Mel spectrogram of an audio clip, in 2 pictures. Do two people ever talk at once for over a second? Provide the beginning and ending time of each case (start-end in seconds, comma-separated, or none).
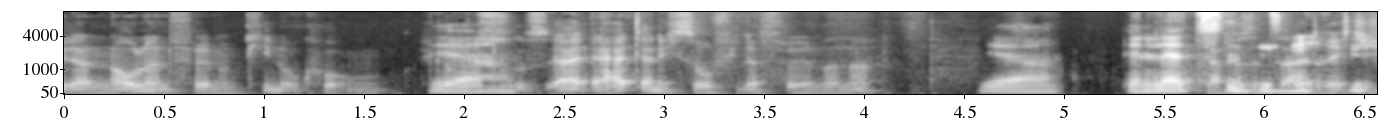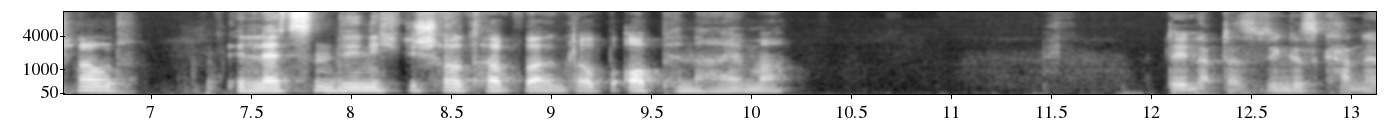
5.7-6.9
